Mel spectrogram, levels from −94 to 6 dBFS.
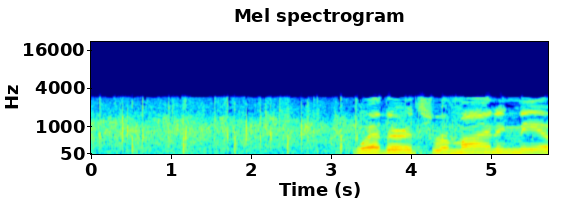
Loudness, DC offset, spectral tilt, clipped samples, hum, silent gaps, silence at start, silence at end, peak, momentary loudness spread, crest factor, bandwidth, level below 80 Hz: -30 LUFS; under 0.1%; -6.5 dB/octave; under 0.1%; none; none; 0 s; 0 s; -12 dBFS; 11 LU; 16 dB; 3.2 kHz; -50 dBFS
